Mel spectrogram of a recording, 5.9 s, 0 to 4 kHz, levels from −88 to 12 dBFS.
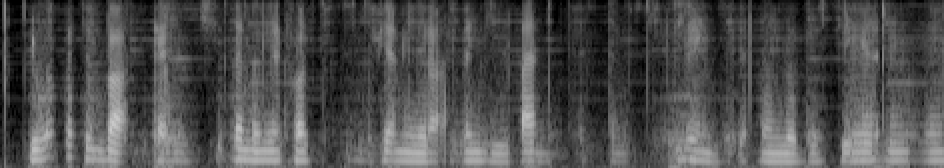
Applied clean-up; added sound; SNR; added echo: neural separator model SepFormer WHAMR!.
